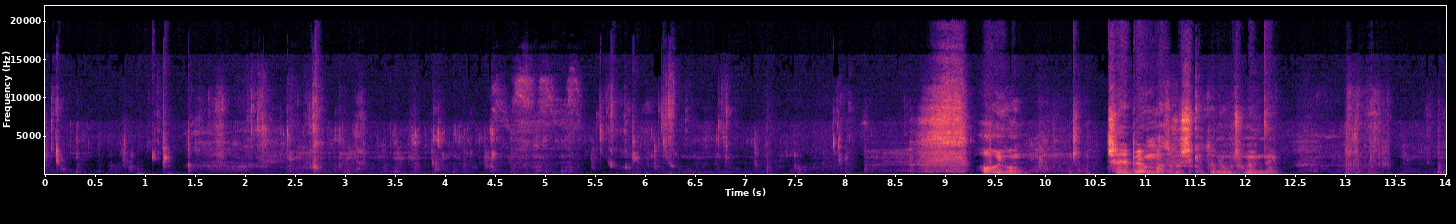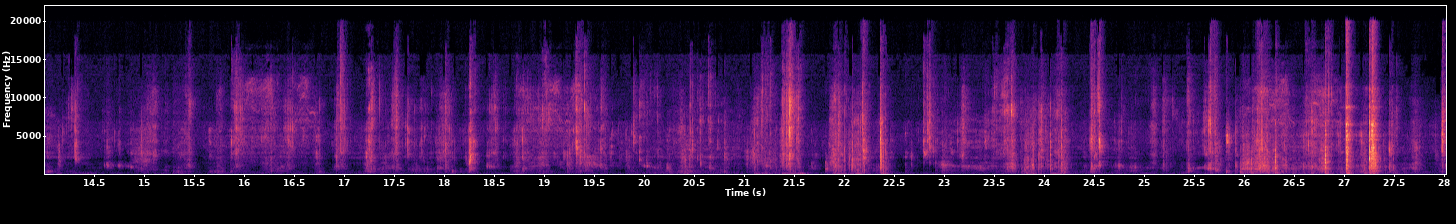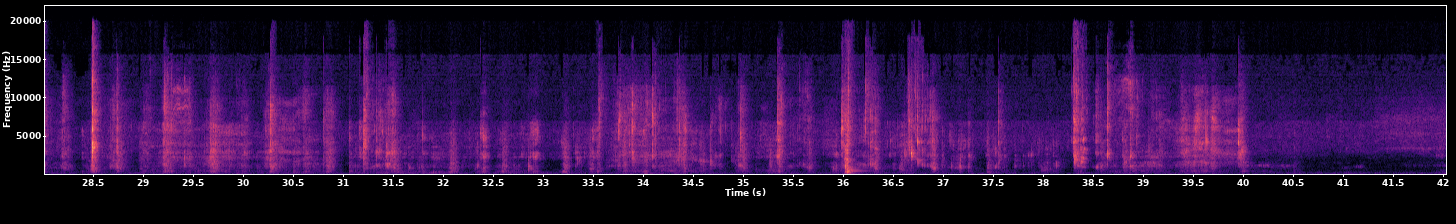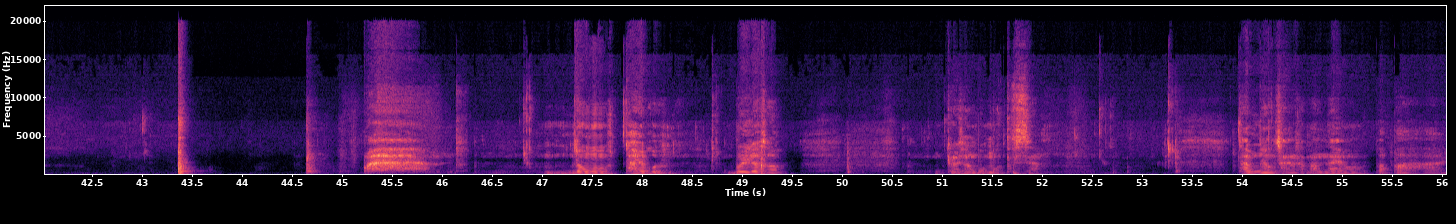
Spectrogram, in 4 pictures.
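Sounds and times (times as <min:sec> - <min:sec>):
crunchy chewing of fried chicken: 0:00.0 - 0:08.8, 0:12.5 - 0:43.2, 0:51.8 - 0:54.0.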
